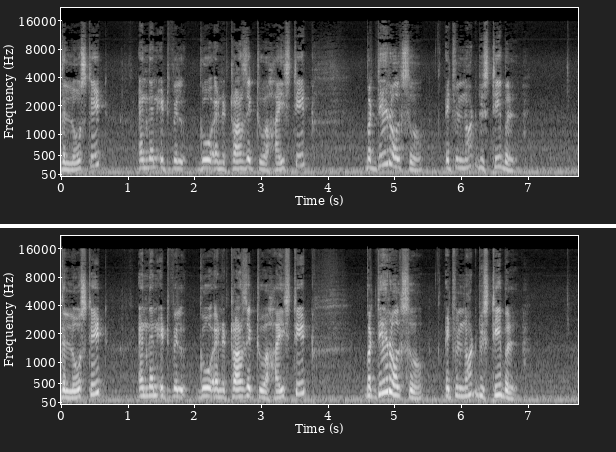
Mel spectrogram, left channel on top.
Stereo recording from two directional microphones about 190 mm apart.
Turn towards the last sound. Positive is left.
turn(degrees=-50)  # may be behind; listen again after turning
